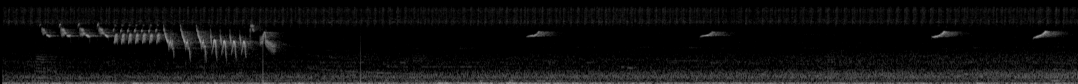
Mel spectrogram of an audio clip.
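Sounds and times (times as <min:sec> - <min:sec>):
soft background noise: 0:00.1 - 0:10.7
common chaffinch Fringilla coelebs song with descending trilled phrase: 0:00.3 - 0:03.0, 0:04.5 - 0:08.4, 0:09.2 - 0:10.7.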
